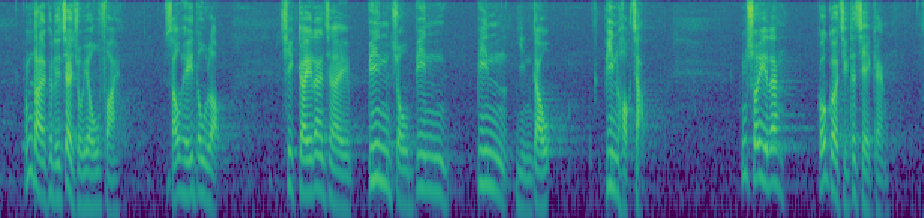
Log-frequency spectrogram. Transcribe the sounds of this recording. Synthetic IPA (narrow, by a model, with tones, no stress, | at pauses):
kɐ˨mt̪aː˨nhkʰt̪e˨˩t͡sɐ˥nhjt͡ʃo˨wjɛː˧ho˨˥wfa̰ː˧j | sɐ˨˥wɦe˨˥jt̪o˥wlɔ̰ː˨k̚ | t͡sʰiː˧t̚kɐ˧jlɛː˥t͡sɐ˨whɐ˨jpiː˥nt͡so˨wpiː˥n | piː˥njiː˨˩nkɐ˧w | piː˥nɦɔː˨k̚t͡sa̰ː˨p̚ | kɐ˨˦msɔː˨˥jiː˧lɛː˥ | kɔː˨˥kɔː˧˨˩t͡sɪ˨k̚t̪ɐ˥k̚t͡sɛː˧kɛ̰ː˧˩ŋ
